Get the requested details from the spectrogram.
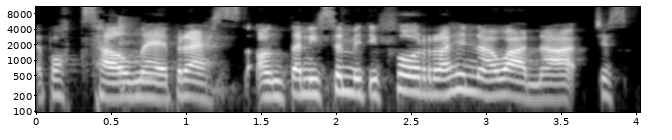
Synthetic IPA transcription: əb̥ɔtʰɛlˠnebrɛstʰɔndanisəmɨdifʊɾɔhɨnawanḁd͡ʒəst

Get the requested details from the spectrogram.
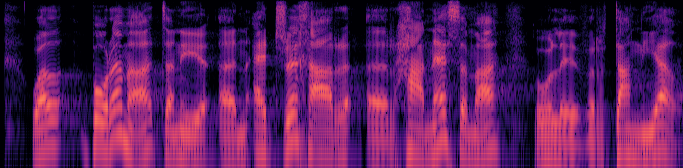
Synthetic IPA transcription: wɛlˠboɾɛmad̥əniənɛdrɪχaɾərhanɛsəmaɔlɪːvə̰rdanjɛlˠ

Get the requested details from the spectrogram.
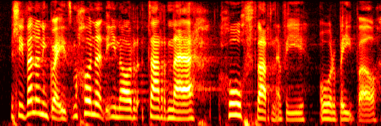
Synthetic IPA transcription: vɛɬivɛlˠɔninɡwejdmahʊnəninɔrd̥arnɛhoːfdarnɛ̰viːɔrbejbɛlˠ

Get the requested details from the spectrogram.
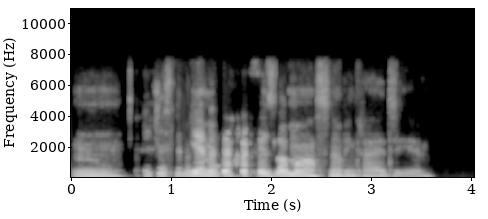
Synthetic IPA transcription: m̩id͡ʒəstɪjɛməndɛχrɛfɪzlˠɔmaːsnawviːnkʰrɛːdi

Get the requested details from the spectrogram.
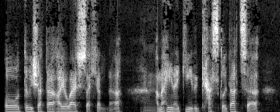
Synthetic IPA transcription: ɔdəvɪʃadaajɔwɛsaɬənːaː | maɦiːnajɡiːdənkʰasklˠɨdatʰa

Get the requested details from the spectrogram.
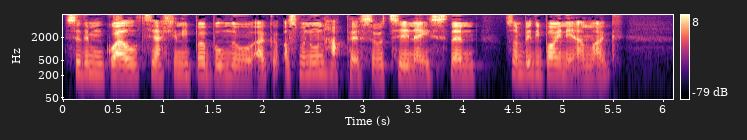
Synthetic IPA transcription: sɨːðɪmɡwɛlˠd̥tʰiːaɬanibəblˠnuːa̰ɡɔ̰smanuːnɦapʰɪsəvɔtʰiːnejsðɨn | sɔnbiːdibɔjnia̰ma̰ɡ

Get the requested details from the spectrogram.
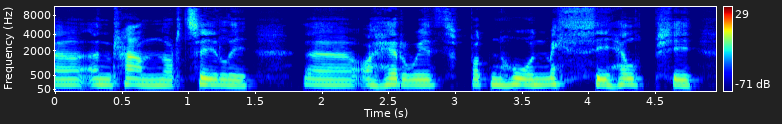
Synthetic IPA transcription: ə̰nr̥anɔrtʰejlˠɨəːɔ̰ɦɛɾwɨðb̥oːd̥nɦuːnmɛθɨɦɛlˠpʰi

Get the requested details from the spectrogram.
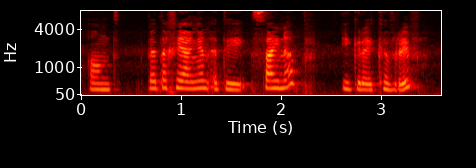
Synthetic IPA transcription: ɔnd | b̥ɛdaχiɛŋənʔədisajnəpʰ | iɡrejkʰəvriɪv̥

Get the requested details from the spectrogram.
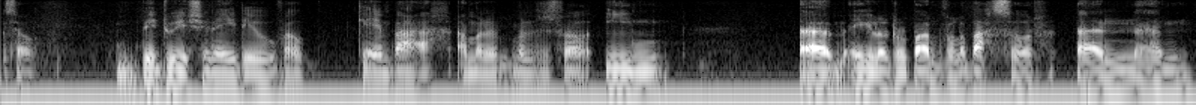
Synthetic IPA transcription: sɔ̰w | bɪdwɪʃɛnejdɪwvɛ̰lˠ | ɡ̥eːmba̰ːχa̰manmanɪstvɛ̰lˠiːn | əːmʔḛjlˠɔdɔrbanvɛlˠəbasʊr | ən | əːm

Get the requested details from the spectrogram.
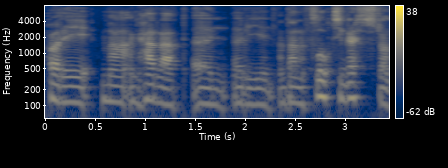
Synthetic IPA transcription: hɔɾimaə̰ŋhaɾad̥ənəɾiːnədanənflˠowtʰɪŋɡrɛstrɔ

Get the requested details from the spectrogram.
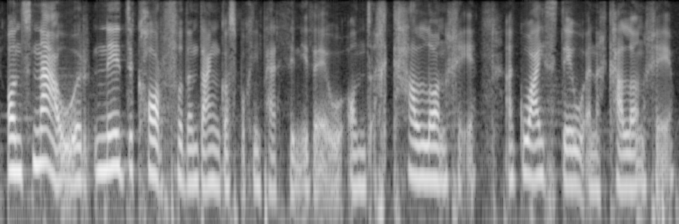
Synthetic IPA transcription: ɔndnawrnɪdəkʰɔrfoðəndaŋɡɔsb̥oχiːnpʰɛrθɨnḭðɪ̰wɔ̰ndəχkʰalˠɔnχḭːa̰ɡwajθd̥ɪwə̰nəχkʰalˠɔnχḭː

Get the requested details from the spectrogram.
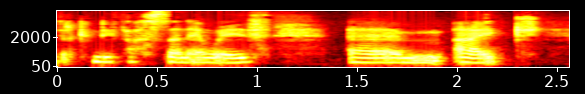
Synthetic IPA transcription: dərkʰəmdɪθɔsanɛwɨðəːmaɡ̥

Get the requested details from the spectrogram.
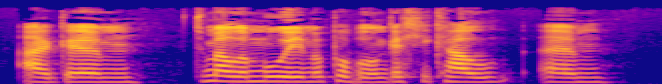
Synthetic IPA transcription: aɡəːm | d̥əmɛlˠɔmuːɨmapʰɔbɔlˠənɡɛɬikʰalˠəːm

